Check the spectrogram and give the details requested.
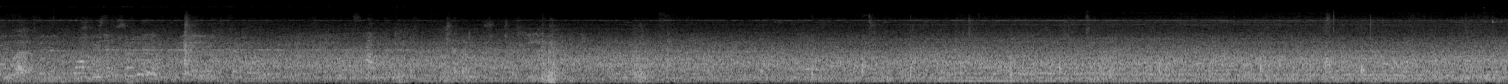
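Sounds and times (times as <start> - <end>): electric train humming: 0.0 - 15.0
steady background noise: 0.0 - 15.0.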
